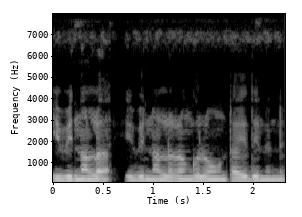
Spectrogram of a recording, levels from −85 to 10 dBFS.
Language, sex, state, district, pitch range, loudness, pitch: Telugu, male, Andhra Pradesh, Anantapur, 115-120 Hz, -16 LUFS, 120 Hz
